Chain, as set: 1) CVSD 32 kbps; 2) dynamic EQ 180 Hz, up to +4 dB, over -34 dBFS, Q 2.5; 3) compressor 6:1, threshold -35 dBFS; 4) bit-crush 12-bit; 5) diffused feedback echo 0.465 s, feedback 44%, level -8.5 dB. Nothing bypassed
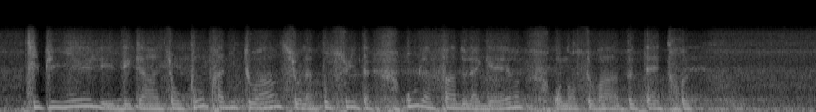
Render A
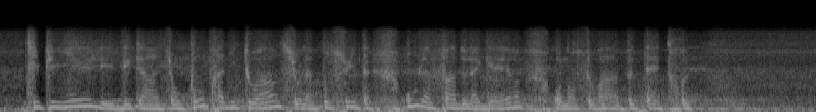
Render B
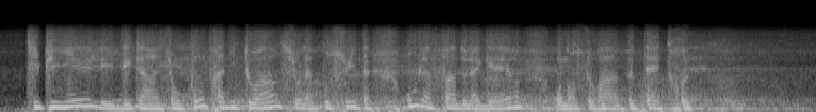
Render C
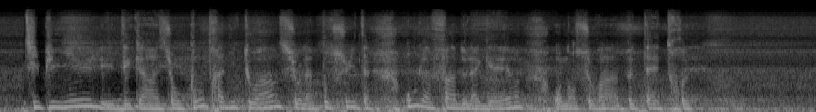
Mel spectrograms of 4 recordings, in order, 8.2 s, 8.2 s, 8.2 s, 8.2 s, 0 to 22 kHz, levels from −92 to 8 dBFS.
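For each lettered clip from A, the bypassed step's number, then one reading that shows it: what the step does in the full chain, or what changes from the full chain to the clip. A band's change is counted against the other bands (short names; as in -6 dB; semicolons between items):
2, 250 Hz band -1.5 dB; 3, mean gain reduction 11.0 dB; 1, 4 kHz band +2.0 dB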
